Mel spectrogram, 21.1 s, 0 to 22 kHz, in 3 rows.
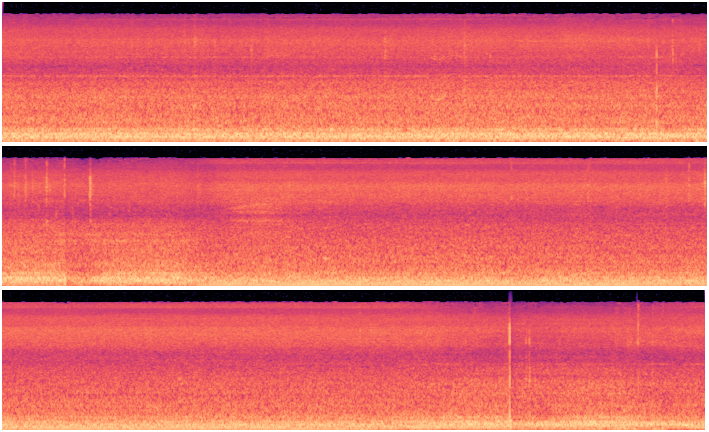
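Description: Steady cabin noise of an Airbus A330-200 airliner in cruise, heard from an economy seat, with most of its weight low down. About eight seconds in it dips briefly, then runs on with a deeper hum beneath it.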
